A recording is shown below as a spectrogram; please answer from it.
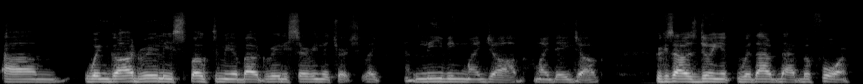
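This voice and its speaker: A man from India speaks as a pastor on a video call, earnest and reflective with many soft fillers. His voice is mellow and dark, with little rise and fall in pitch. The sound is dry, with no room echo. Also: level tone, normal speed. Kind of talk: panel introduction on a video call.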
